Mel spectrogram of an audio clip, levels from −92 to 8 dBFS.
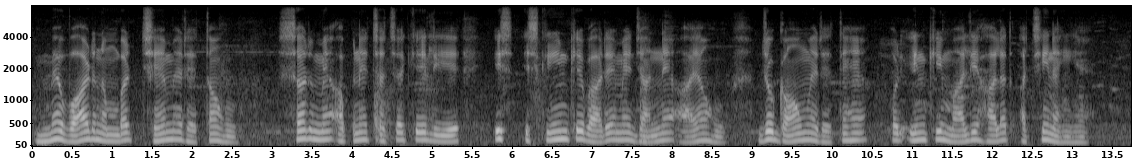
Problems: background sounds at intervals, background conversations at intervals, low volume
